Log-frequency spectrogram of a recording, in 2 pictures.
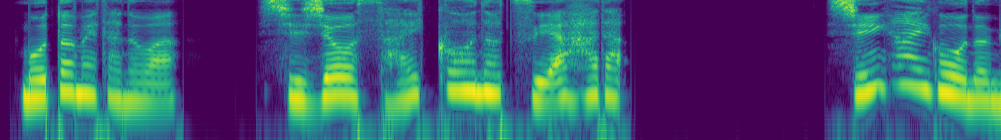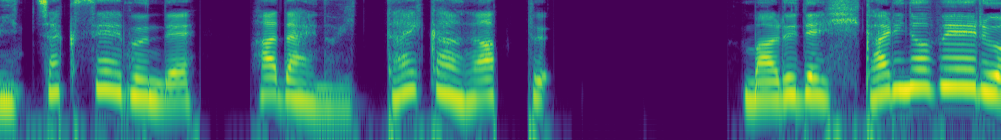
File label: female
